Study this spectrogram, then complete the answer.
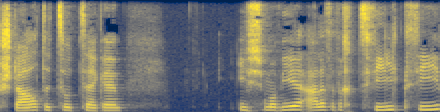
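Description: A woman with a Swiss accent speaks at a moderate pace in a fairly high pitch, her intonation monotone and flat. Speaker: fitness trainer and nutrition coach. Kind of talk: podcast monologue.

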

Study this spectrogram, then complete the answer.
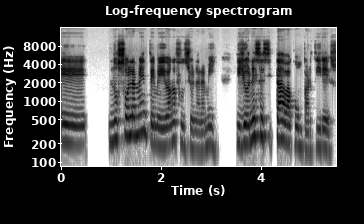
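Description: Lively intonation marks a woman's medium-pitched voice as she speaks at a fairly slow pace. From Venezuela, Maracaibo. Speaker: podcast host and health coach. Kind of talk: personal monologue. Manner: animated.

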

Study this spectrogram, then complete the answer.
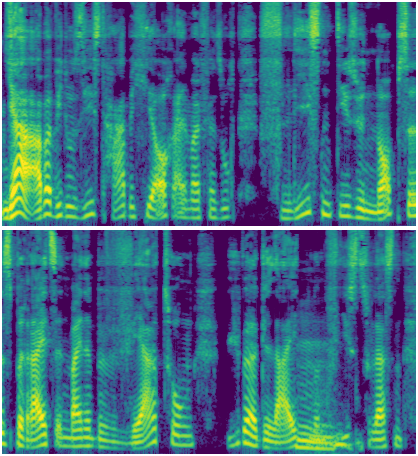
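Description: A man's medium-pitched voice with very wide pitch swings and big shifts in loudness, dry and close with no echo, on a very clean recording with a silent background. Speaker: film podcast co-host. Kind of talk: casual film discussion. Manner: slow and deliberate.

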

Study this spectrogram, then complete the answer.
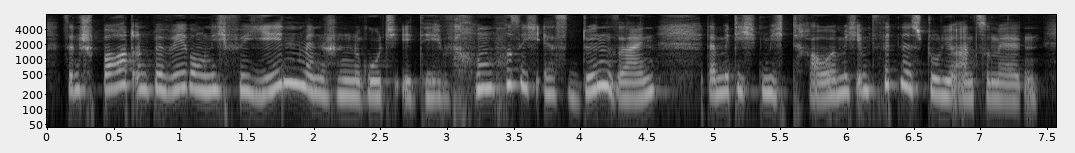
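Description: A woman with a plain, everyday voice speaks at a moderate pace and a fairly high pitch, her loudness very even. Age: 40s. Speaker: podcast host. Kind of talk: solo podcast monologue.

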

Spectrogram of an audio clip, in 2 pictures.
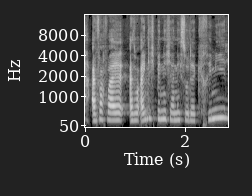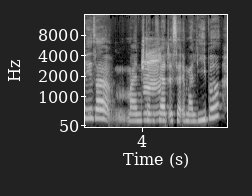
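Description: With hardly any pauses, a woman talks at a moderate pace in a high voice. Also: ordinary pitch variation. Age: 20s. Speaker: author and bookseller. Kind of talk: casual interview chat.

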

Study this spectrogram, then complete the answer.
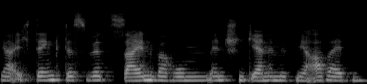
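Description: Speaking at a moderate pace, the woman has a medium pitch and a dark, mellow tone. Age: 20s. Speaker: personal development coach. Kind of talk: casual interview chat.

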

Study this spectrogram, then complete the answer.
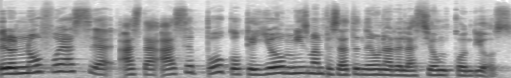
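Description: Speaking at a fairly slow pace with hardly any pauses, a woman uses lively intonation at a fairly high pitch. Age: 20s. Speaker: young preacher. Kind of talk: sermon. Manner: halting, many filler sounds.

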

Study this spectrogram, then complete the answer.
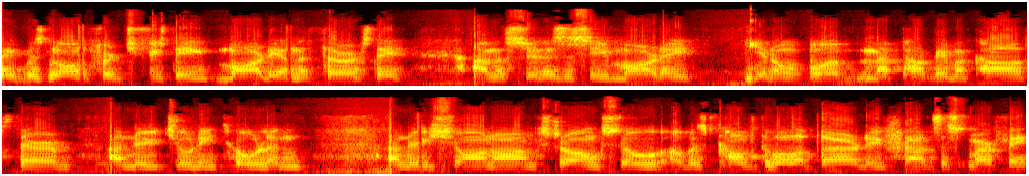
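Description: A very fast, monotone delivery with flat intonation in a Northern Irish accent, over noticeable background noise. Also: man, fairly high pitch for a man. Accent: Northern Irish (Belfast). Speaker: retired footballer and football coach. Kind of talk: casual interview.

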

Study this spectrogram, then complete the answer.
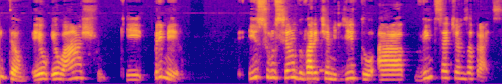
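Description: A somewhat breathy woman's voice, fairly high in pitch, with lively intonation at a very slow pace. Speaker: football play-by-play commentator. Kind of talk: interview on a live stream. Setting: live video stream.

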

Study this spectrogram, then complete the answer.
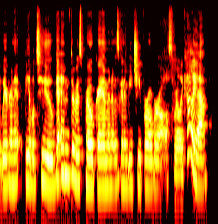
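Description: A woman with an American accent speaks at a medium pitch on a very clean recording with a silent background. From California, near Santa Cruz. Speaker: podcast co-host. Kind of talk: casual chat.

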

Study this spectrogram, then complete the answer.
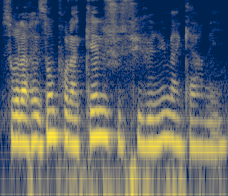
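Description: A woman speaks at medium pitch in a dark, mellow tone. Her voice is somewhat breathy and her pitch varies ordinarily. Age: 40s. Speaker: podcast host on symbolism and spirituality. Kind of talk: personal reflective monologue. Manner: hesitant, with fillers and repetitions.

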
